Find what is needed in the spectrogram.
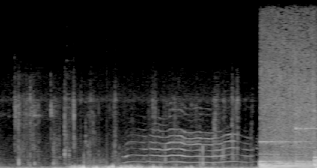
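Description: A single drawn-out high-pitched call, nearly level in pitch with a slight waver, lasting about two seconds, over low wind rumble on the microphone. Loud music cuts in abruptly just before the end.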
